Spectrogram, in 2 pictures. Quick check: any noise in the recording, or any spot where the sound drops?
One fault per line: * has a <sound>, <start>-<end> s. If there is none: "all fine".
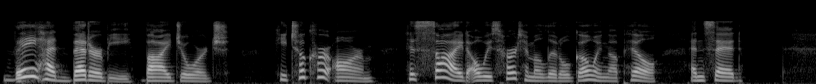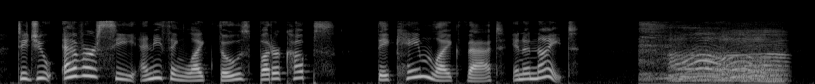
* has a breath, 14.5-16.1 s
